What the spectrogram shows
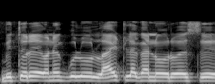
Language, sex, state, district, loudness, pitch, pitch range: Bengali, male, Assam, Hailakandi, -13 LUFS, 175 Hz, 165-185 Hz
